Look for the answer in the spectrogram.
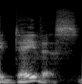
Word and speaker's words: Davies: No, it's weird that they say Davis, because it's D-A-V-I-E-S. – Oh, it's spelled Davies. – Yes. – But it's pronounced Davis.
